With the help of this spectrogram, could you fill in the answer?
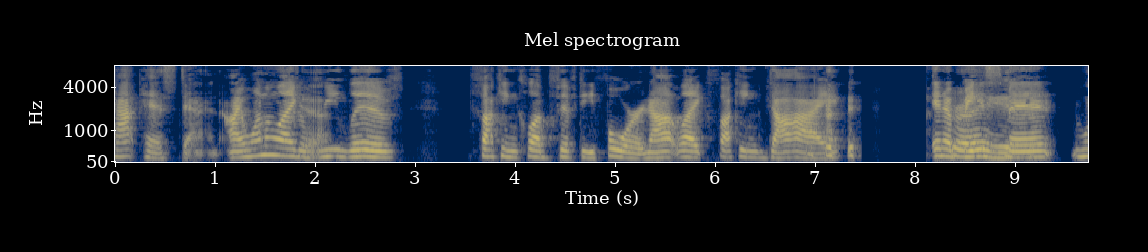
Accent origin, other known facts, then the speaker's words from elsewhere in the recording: northwest suburbs of Chicago, Illinois, United States; moved away; the suburbs where we grew up on the northwest side of Chicago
